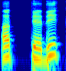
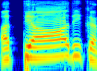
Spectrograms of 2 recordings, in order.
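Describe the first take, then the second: First: The 'ya' sound is short, half-pronounced. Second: The 'ya' sound is long, fully pronounced. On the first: The speaker calls it right. "ಅತ್ಯಧಿಕ್ ಅಂತೇಳಿ ಬರುತ್ತೆ" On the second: The speaker calls it wrong. "ಅತ್ಯಾಧಿಕ್ ಅಂತ ಹೇಳಲ್ಲ"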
